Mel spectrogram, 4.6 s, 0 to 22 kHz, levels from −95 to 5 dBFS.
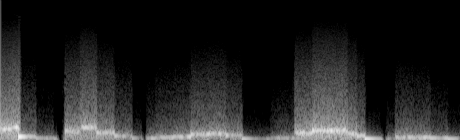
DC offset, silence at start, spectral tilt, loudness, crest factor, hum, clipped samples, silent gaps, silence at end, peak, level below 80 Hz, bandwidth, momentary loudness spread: under 0.1%; 0 s; -13.5 dB/octave; -20 LUFS; 18 dB; none; under 0.1%; none; 0 s; 0 dBFS; -26 dBFS; 2.6 kHz; 16 LU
